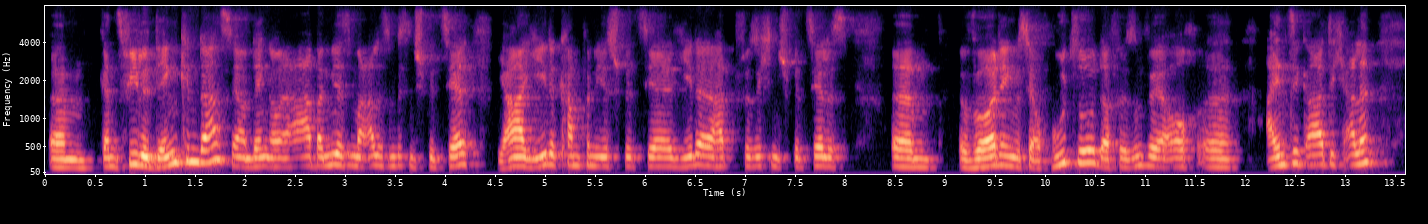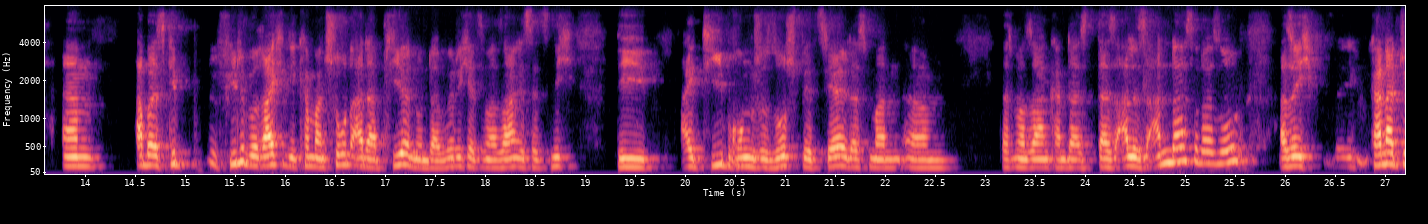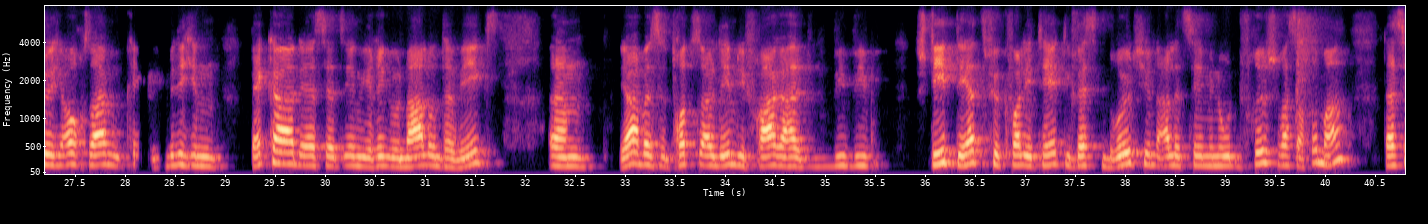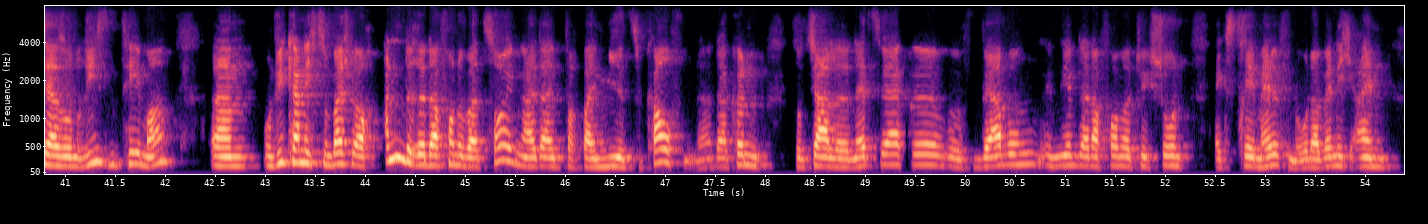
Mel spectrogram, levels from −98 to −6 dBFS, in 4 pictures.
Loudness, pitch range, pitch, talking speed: -23 LUFS, 150-180 Hz, 165 Hz, 185 wpm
